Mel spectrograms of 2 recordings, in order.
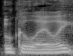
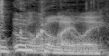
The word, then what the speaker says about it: ukulele: I think you can learn to play the ukulele. You, you said it wrong, by the way. It's, yeah, it's ukulele.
